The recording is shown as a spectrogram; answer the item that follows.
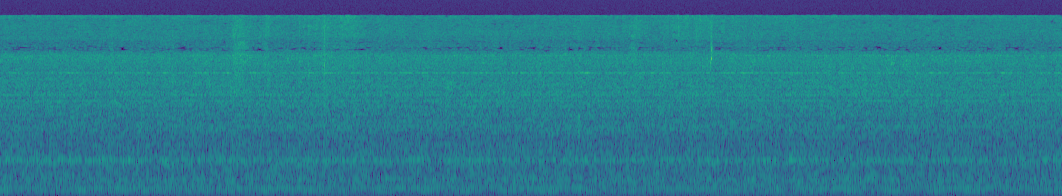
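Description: Steady low hum with a faint hiss, unchanging throughout: background room noise, with no distinct sound standing out.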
